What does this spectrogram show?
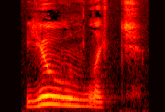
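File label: "ionnlaid", Scottish Gaelic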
